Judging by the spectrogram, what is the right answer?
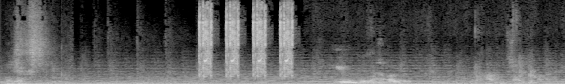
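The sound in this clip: Four quick camera shutter clicks in rapid succession, sharp and bright, set against ongoing talking.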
